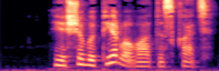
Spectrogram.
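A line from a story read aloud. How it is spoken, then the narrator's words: Low-voiced remark. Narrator (Russian): вполголоса заметил Тизар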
